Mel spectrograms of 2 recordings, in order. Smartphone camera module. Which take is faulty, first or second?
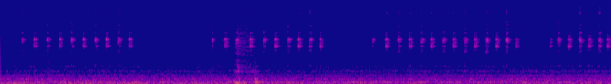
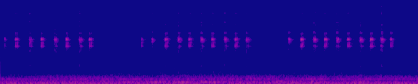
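first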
